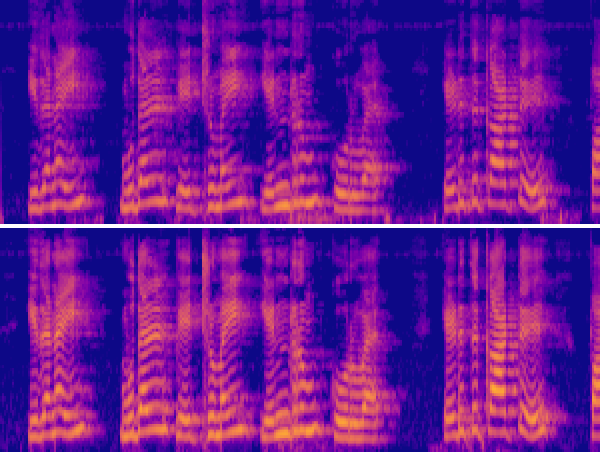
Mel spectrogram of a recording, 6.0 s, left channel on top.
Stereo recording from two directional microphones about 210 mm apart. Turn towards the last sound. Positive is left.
turn(degrees=-15)  # may be behind; listen again after turning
